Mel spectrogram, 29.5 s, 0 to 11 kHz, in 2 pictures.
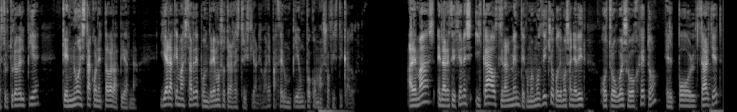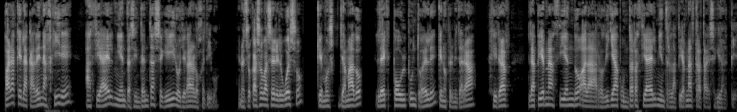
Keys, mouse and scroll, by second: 4.3-5.6 scroll up 1, 5.6-7.4 middle drag, 7.3-10.4 right drag, 11.9-13.8 middle drag, 18.2-20.6 middle drag, 21.4-21.7 scroll down 1, 21.7-23.6 middle drag, 23.6 scroll up 1.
